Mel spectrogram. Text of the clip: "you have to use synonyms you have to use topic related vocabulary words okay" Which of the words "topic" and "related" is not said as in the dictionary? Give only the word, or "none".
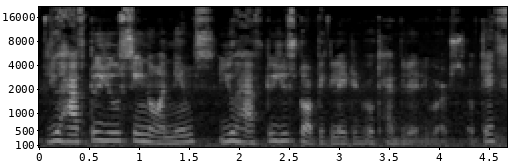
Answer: related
